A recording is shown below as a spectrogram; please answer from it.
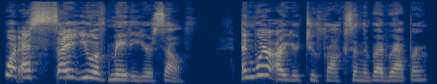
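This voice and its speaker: A woman's voice: mid-range voice, big pitch swings, normal speed, pitched above the performer's own voice, natural voice. A woman voicing an exasperated, indignant aunt who scolds emphatically in a storybook read-aloud. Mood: shrieking, scolding. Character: scolding, exasperated young aunt in a children's classic.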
